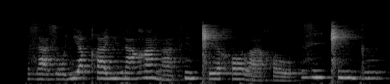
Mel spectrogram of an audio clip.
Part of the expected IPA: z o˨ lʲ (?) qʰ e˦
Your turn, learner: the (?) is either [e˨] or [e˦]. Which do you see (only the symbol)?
e˦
